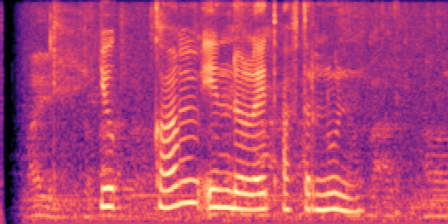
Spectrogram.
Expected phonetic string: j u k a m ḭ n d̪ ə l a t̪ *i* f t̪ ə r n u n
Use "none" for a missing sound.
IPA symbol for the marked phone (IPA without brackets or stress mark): a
